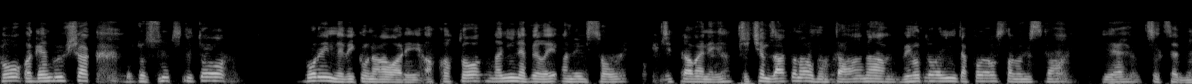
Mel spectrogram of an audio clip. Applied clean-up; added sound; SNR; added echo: neural mask model Resemble Enhance denoiser.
